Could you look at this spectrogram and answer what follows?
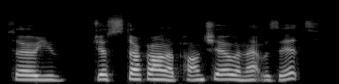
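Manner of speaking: usual speaking voice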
